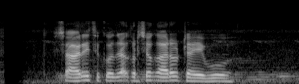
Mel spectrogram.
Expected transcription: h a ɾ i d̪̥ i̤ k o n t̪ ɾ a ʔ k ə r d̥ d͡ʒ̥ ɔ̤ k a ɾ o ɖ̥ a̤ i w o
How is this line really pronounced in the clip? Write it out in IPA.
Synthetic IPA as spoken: s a ɾ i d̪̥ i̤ k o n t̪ ɾ a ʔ k ə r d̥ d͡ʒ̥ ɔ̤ k a ɾ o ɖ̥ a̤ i w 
